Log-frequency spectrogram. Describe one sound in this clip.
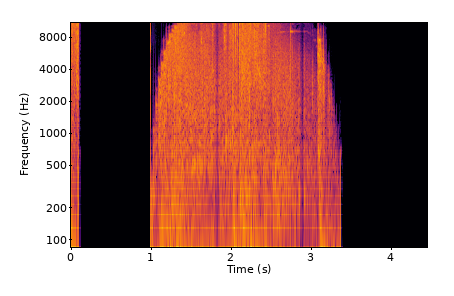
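A gun fires shots in quick succession.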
